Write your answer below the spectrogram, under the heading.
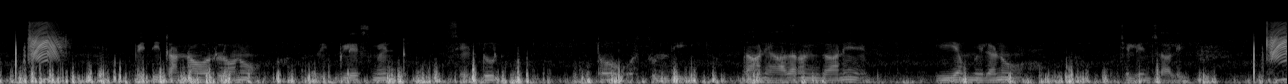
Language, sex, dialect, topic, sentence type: Telugu, male, Central/Coastal, banking, statement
